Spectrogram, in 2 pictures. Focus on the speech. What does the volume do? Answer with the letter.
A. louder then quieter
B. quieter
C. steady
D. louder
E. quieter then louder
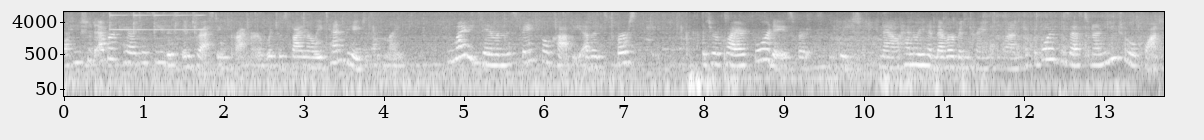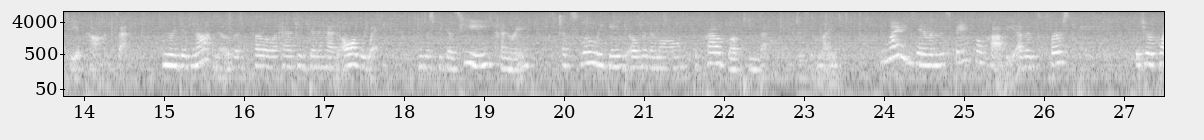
C.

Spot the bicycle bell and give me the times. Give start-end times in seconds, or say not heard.
0.4-1.8.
